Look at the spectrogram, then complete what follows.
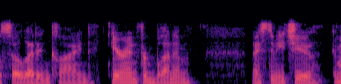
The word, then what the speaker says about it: Blenheim: Nope, you're right, Blenheim. Blenheim. A really strong ginger ale from North Carolina taught me how to pronounce that correctly.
